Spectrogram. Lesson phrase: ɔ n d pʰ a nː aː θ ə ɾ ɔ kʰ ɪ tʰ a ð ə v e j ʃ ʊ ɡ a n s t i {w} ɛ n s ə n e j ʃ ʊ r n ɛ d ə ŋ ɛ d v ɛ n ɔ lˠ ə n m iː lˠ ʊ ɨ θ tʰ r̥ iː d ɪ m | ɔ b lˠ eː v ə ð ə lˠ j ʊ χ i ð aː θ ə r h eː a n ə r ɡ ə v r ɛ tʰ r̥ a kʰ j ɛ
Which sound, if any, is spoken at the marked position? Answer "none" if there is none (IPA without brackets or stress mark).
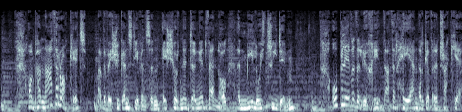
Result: v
